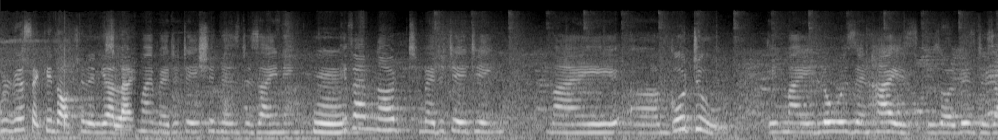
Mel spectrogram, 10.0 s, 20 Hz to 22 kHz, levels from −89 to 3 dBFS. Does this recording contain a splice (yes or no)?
yes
